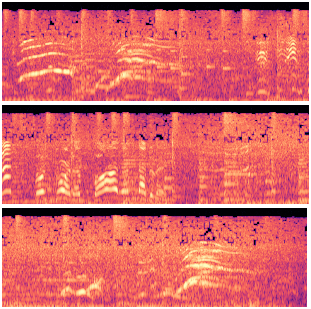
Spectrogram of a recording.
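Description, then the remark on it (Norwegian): Water sloshes and churns steadily in the background for the whole stretch, partly masked by a person speaking over it. “Det er vannet, jo.”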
